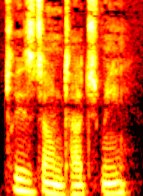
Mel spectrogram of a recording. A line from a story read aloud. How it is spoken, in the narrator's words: Chris said quietly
